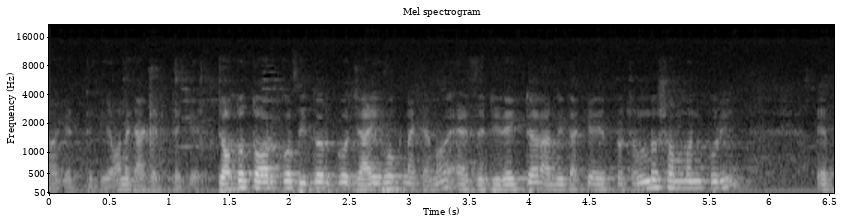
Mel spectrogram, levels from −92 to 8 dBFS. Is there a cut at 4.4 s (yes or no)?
no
